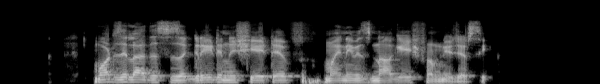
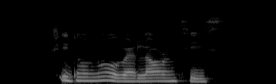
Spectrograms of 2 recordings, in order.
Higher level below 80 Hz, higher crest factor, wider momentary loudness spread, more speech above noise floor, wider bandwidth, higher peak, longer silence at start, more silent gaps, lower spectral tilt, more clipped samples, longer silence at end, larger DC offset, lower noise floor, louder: first, -44 dBFS vs -76 dBFS; about the same, 18 dB vs 16 dB; about the same, 6 LU vs 8 LU; first, 68 dB vs 37 dB; second, 8.4 kHz vs 10 kHz; first, -2 dBFS vs -22 dBFS; first, 0.95 s vs 0.55 s; neither; second, -4.5 dB/octave vs -7.5 dB/octave; neither; first, 1.15 s vs 0.55 s; neither; first, -87 dBFS vs -74 dBFS; first, -18 LUFS vs -38 LUFS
